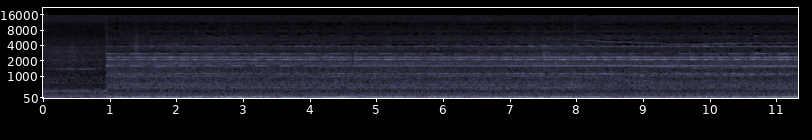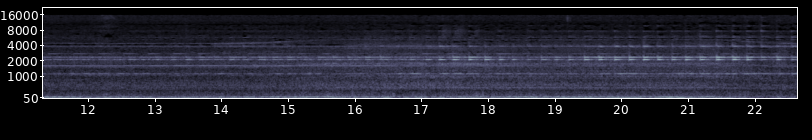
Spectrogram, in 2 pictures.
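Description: A railway crossing bell rings steadily and rapidly.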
